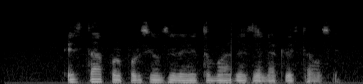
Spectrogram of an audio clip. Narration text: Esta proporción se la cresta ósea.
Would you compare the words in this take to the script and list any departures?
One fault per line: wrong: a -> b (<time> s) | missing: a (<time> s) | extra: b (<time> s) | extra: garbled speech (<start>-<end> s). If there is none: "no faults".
extra: debe tomar desde (1.8 s)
